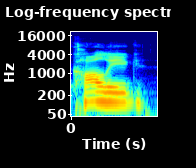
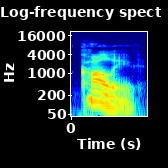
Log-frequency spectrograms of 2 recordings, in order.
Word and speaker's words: colleague: sound modification words like colleague and prologue are two syllable words as the ending u e is silent this is why league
